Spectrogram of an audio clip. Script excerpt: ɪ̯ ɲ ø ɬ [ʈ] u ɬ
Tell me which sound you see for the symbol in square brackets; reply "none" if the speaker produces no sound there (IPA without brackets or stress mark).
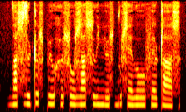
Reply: d̪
